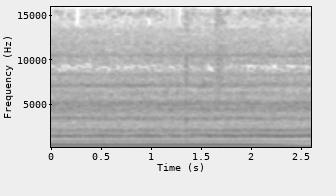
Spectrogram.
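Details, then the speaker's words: Pulsed laser deposition system turbo pump after spin-up, actual rotation reached 800 Hz: steady high clean whine at one pitch with faint hum below, no wavering or grinding; normal running at full speed. "My actual rotation is about, it reached 800 Hertz."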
